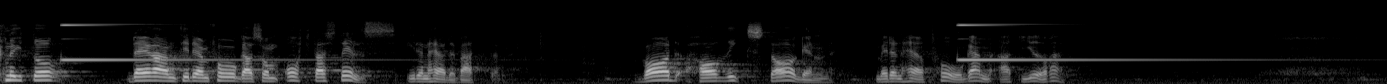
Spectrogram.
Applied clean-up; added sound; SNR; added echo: none; Marimba, xylophone; 11 dB; none.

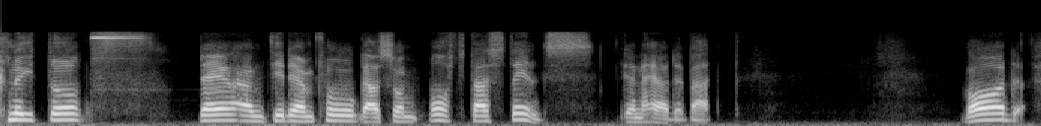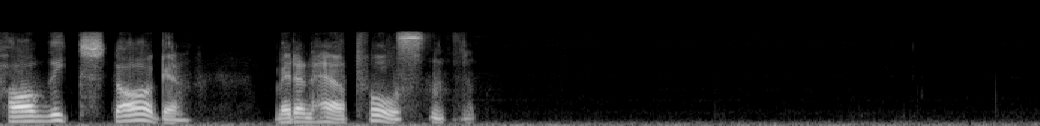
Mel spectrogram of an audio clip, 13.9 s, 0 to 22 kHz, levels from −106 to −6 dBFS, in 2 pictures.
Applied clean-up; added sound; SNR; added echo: neural diffusion model UNIVERSE++.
